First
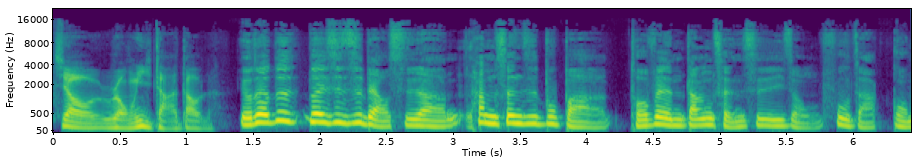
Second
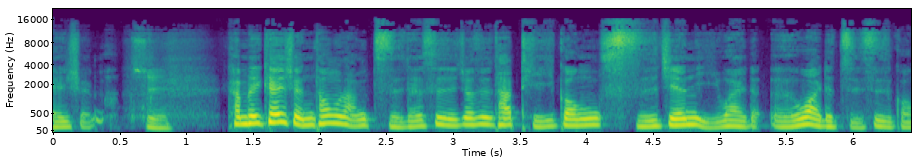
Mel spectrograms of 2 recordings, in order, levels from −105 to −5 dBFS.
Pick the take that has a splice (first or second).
first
